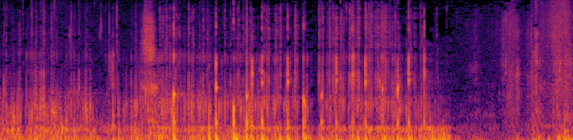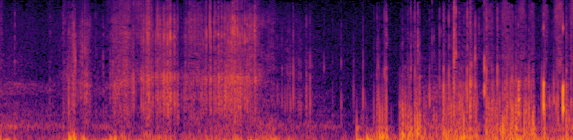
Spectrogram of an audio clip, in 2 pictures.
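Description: A small, flat, oval green silicone scrub pad with bristles and a loop is held in the fingers close to the microphone and tapped, rubbed and bent with the fingertips. It makes dense, low, crunchy crackling and soft tapping. The sound turns quieter and softer through the middle before the louder crackling returns at the end.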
